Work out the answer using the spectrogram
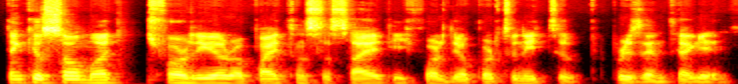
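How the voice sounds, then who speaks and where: A somewhat low male voice, speaking remotely over a video call. He answers questions thoughtfully and unhurriedly, pausing on "uh" as he searches for the words. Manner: relaxed, hesitant, many "uh"s. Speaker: conference speaker. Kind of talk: presentation and Q&A answers.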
